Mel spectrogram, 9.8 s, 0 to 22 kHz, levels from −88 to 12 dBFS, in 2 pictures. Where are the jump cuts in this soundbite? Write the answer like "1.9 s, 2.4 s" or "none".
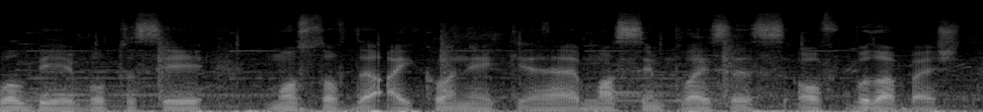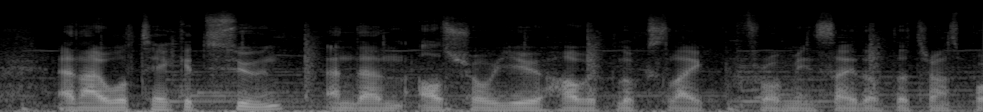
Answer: none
